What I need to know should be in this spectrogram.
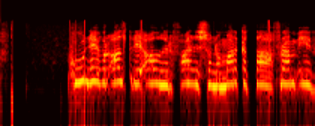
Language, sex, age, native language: Icelandic, male, 12, Icelandic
